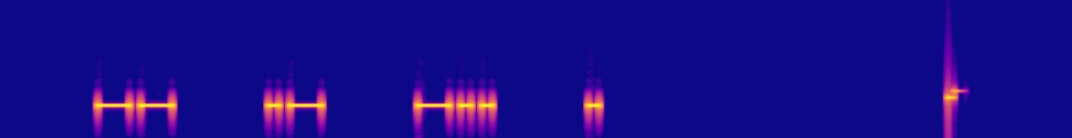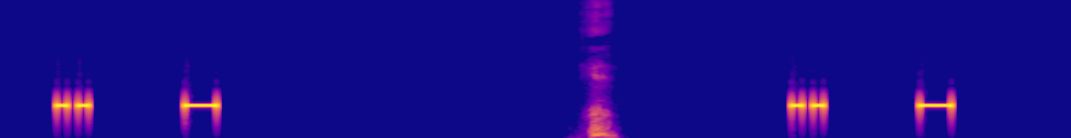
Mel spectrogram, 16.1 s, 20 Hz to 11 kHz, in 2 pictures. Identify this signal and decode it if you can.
Morse code, heard as a keyed tone, about 15 wpm, spaced as for 9 wpm, 700 Hz. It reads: MADE IT IT
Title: 3x Character Spacing - Top 200 Words - 15wpm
